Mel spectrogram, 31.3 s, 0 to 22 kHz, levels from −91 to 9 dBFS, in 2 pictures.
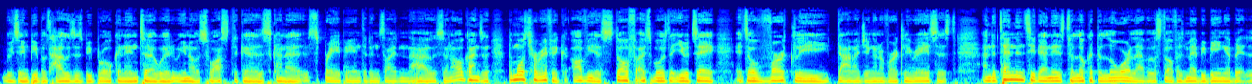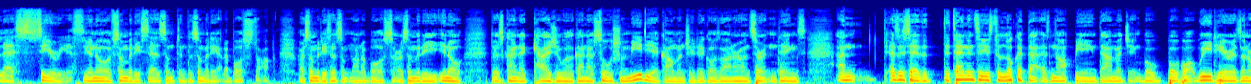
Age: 20-39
